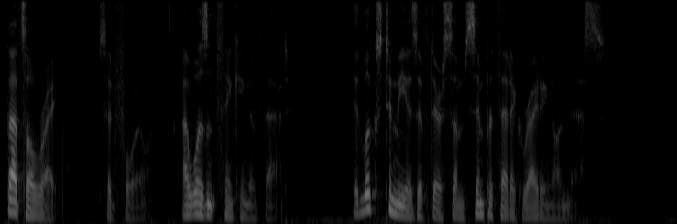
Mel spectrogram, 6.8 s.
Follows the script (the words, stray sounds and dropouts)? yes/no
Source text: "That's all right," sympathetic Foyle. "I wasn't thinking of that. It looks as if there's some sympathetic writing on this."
no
